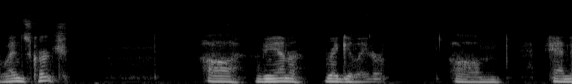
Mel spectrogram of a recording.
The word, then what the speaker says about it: Lenzkirch: 18-hundreds lens coach diktats I pronounce that lens coach Vienna regulator and it's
